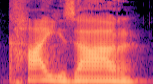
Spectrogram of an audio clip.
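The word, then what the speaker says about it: Caesar: Unser Lateinlehrer meinte mal, dass Cäsar eigentlich Kaisar ausgesprochen wurde.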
